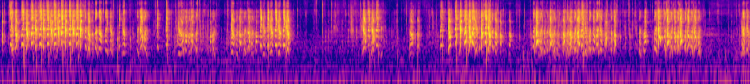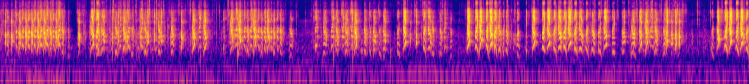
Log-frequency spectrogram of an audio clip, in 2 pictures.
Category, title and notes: Sound effects > Objects / House appliances
TOONVox-Blue Snowball Microphone, CU Weird Talking Devices Nicholas Judy TDC
Weird talking devices.
Blue-brand, Blue-Snowball, cartoon, device, jabba, jibba, talking, weird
